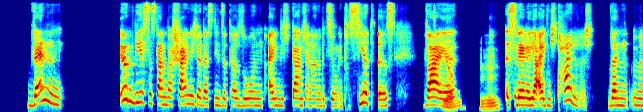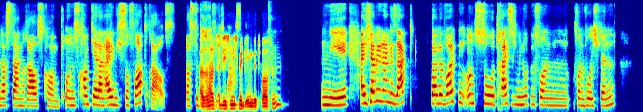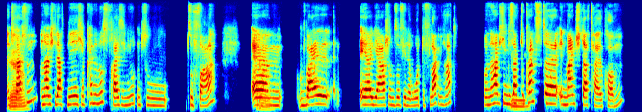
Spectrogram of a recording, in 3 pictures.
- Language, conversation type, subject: German, unstructured, Wie reagierst du, wenn dein Partner nicht ehrlich ist?
- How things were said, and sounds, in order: none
